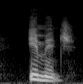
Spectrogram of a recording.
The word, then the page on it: image: American English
